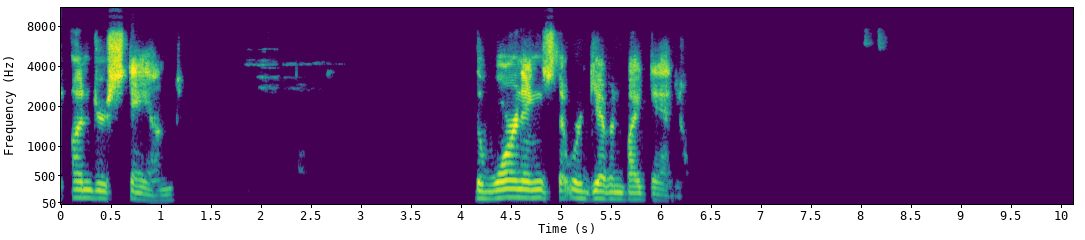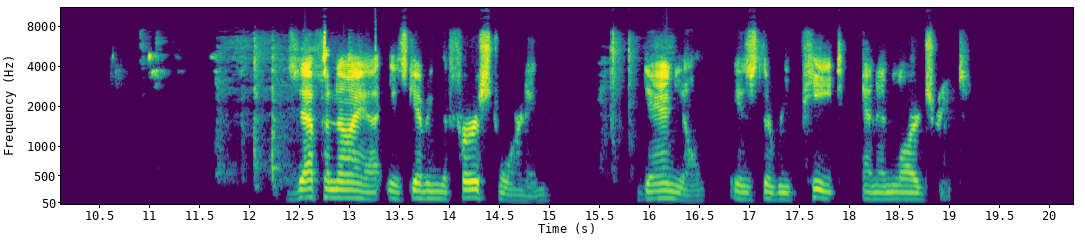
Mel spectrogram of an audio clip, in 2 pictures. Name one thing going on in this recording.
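An elderly man speaks calmly and slowly close to a microphone, with long pauses.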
